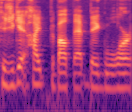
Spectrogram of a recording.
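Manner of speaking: ordinary talk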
